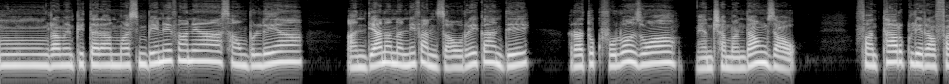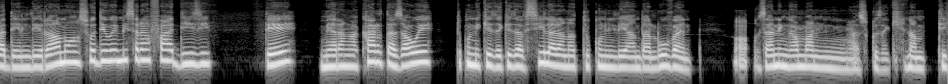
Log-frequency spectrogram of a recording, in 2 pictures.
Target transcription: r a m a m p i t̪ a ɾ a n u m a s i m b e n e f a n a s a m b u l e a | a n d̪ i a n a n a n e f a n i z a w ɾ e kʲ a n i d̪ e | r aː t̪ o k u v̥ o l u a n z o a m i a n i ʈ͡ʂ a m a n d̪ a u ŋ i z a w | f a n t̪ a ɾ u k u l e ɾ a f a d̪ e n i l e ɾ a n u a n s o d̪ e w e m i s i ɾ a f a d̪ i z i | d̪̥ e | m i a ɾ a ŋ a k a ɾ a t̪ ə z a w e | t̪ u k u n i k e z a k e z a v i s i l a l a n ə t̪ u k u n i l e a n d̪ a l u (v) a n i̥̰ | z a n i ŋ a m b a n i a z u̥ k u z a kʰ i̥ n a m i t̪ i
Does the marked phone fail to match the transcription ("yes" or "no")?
no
